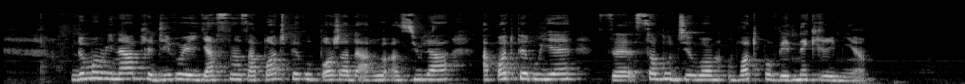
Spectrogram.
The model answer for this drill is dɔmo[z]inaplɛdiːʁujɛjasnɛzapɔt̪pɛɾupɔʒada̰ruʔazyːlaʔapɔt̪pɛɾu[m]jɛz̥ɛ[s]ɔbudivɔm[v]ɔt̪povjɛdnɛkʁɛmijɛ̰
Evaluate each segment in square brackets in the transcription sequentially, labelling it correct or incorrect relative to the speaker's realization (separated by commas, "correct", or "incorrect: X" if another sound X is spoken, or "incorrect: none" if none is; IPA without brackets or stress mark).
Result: incorrect: v, incorrect: none, correct, correct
